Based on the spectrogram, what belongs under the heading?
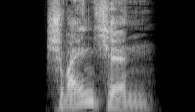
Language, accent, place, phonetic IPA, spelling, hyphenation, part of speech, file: German, Germany, Berlin, [ˈʃvaɪ̯nçən], Schweinchen, Schwein‧chen, noun, De-Schweinchen.ogg
- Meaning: 1. diminutive of Schwein, piggy 2. jack-ball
